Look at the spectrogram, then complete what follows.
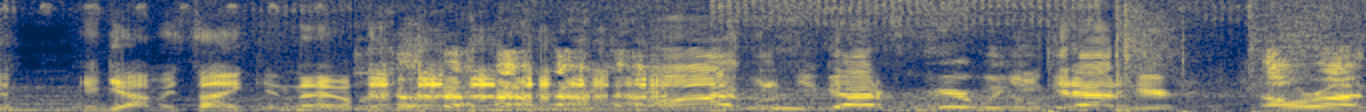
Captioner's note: everyone laughs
